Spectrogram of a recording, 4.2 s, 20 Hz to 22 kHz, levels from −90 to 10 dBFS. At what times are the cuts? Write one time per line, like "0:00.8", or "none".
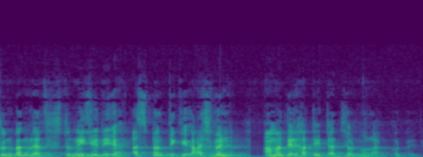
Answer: none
